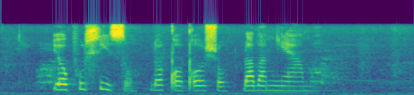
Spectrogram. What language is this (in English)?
Xhosa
